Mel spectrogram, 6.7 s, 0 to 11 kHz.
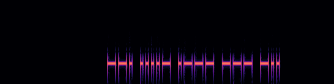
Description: Morse code, heard as a keyed tone, about 22 wpm, 700 Hz. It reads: G4JOD
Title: DXCC-100 Call Signs - 5 Characters - Repeated 3x - 22wpm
